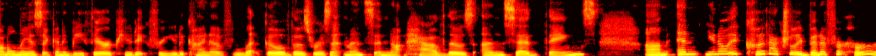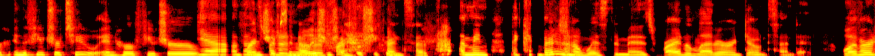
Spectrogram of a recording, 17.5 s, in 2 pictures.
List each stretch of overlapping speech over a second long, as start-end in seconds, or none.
10.7-12.8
